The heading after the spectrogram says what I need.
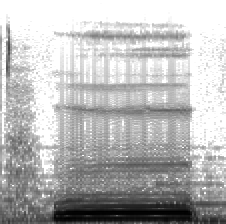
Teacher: The sound ṁ, which is dominant in the lips.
